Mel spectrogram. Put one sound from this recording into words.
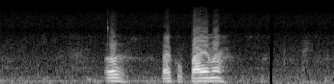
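A young man calls out loudly nearby.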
